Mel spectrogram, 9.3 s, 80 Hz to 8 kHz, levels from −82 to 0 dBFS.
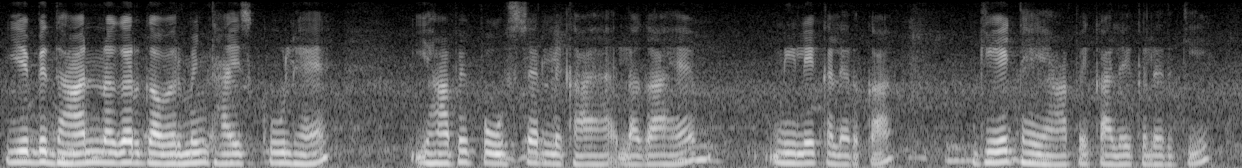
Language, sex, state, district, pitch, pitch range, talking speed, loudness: Hindi, female, West Bengal, Kolkata, 170 Hz, 160-185 Hz, 150 wpm, -16 LUFS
